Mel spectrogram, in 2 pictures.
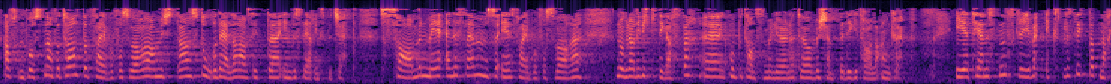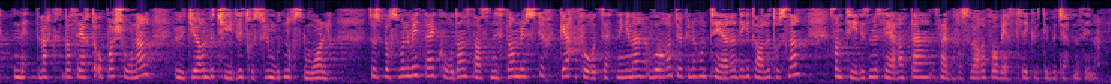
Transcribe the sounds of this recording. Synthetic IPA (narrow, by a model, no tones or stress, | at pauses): ʔɑft̪npʰɔst̪n̩hɑɾfɔt̪ʰɑːlt̪ɑt̪sɑɪbəʁfɔʁsʋɑːʁəhɑʁmʏst̪ːɑst̪uːʁəd̪eːləʁɑʋsɪt̪ʔɪnʋɛst̪eːʁɪŋsbʉd̪ɕɛt̪ː | sɑmənmɛʔɛnɛsɛmsɔʔɛsɑɪbəɾfɔʁsʋɑːʁənoːɡənɑʋd̪ɪʋɪkt̪ɪɡɑst̪əkʰʊmpət̪ʰɑnsəmɪljøːənət̪ʰɪlɔbəɕɛmpəd̪ɪɡɪt̪ʰɑːləʔɑŋɡʁeːp | eːt̪ʰjeːnəst̪nskʁiːʋəɛksplɪsɪt̪ːɑt̪nɛt̪ːʋæʁksbɑseːʁt̪əʔɔpəʁɑʂuːnəʁʉːt̪ʰjøːʁɛnbət̪ʰyːd̪əlɪt̪ʰʁʉsəlmuːt̪nɔʁskəmoːl | sɔspœʁsmoːləmɪt̪̚d̪ækʰʊʁd̪ɑnst̪ɑːt̪smɪnɪst̪əʁənʋɪlst̪ʏʁkəfɔːʁʉːt̪sɛt̪nɪŋənəʋoːʁət̪ʰɪlɔkʉnːəhɔnt̪ʰeːʁəd̪ɪɡɪt̪ʰɑːlət̪ʰʁʉsləʁsɑmt̪ʰiːd̪ɪsɔmʋɛseːʁɑt̪sɑʏbəfɔʁsʋɑːʁəfoːʁʋeːsənt̪lɪɡʉːt̪ːɪbʉd̪ʃɛt̪ənəsiːnə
